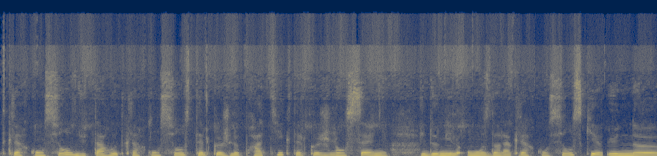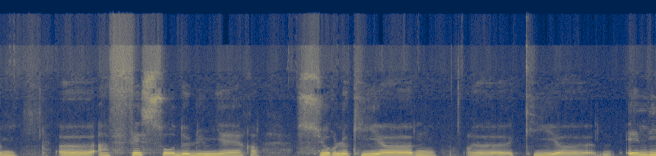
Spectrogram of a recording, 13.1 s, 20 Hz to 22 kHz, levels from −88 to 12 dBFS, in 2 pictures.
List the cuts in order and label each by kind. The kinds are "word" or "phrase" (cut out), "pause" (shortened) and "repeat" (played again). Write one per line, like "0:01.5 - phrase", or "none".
0:04.2 - word
0:05.1 - word
0:06.0 - word
0:10.1 - word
